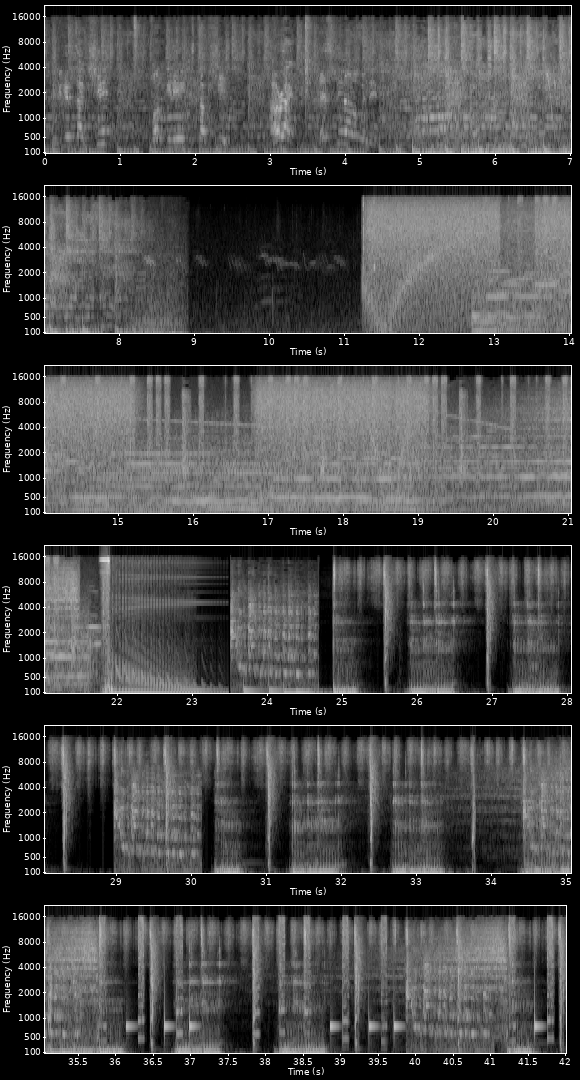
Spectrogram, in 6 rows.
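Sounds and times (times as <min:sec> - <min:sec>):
bass and guitar backing music: 0:00.0 - 0:07.8, 0:24.5 - 0:26.6, 0:27.2 - 0:28.2, 0:30.2 - 0:33.5, 0:34.4 - 0:39.4, 0:41.2 - 0:41.8
synthesized music notes: 0:12.7 - 0:23.5, 0:34.8 - 0:40.1
turkey gobbling: 0:29.0 - 0:30.2.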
